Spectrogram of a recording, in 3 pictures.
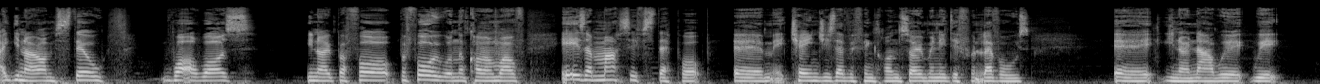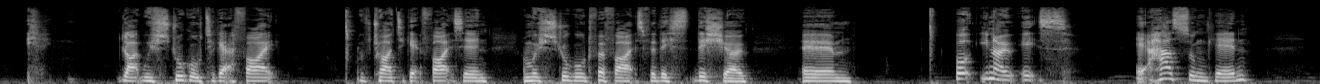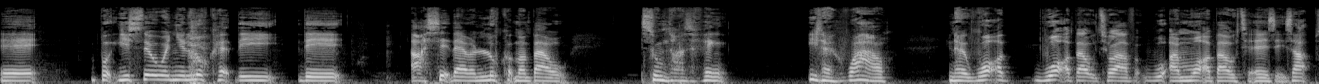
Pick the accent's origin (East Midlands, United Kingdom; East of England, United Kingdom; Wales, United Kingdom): East Midlands, United Kingdom; Boston; moved away as an adult; now in Newark, United Kingdom; No, I'm originally from Boston. Boston, born and bred. I moved to Newark 5 years ago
